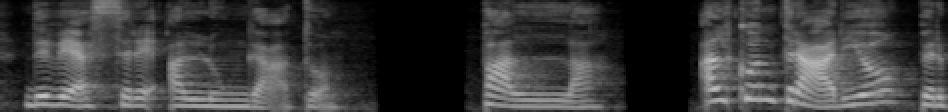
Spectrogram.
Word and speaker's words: palla: PALLA - PALA Para pronunciar la doble "L", debo alargar el sonido de esta letra y dar menor énfasis a la vocal que la precede, en este caso la letra "A".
